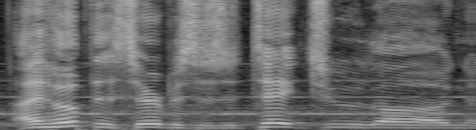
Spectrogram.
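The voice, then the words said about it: Poor imitation of another person's voice. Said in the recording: “terrible Trump impression”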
